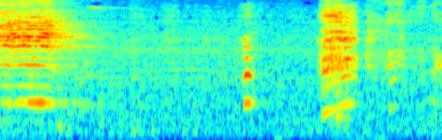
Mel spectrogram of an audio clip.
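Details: A newly bought pet goat gives a high, wavering bleat, followed by brief calls and human voices, as a bigger goat bleats back.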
